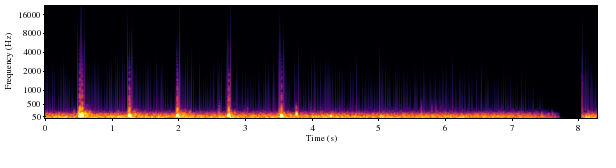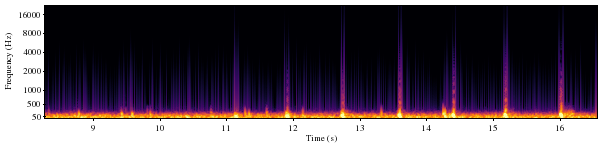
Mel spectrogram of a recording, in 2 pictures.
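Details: Sharp, regular taps at about 80 a minute over a low hum: Korotkoff sounds, the sound you should hear while taking blood pressure, best heard with earphones.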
